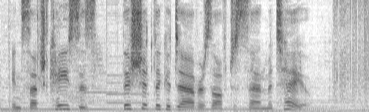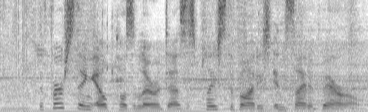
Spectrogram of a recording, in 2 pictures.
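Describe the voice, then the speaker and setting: An actress playing a grim, outraged intelligence agent in a game cutscene, speaking in a measured, hard-edged way. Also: female voice, fairly low pitch. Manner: measured, hard-edged, foul-mouthed when angry. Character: grim, outraged intelligence agent woman recounting cartel horrors. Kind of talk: dramatic scripted narration in a game cutscene.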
